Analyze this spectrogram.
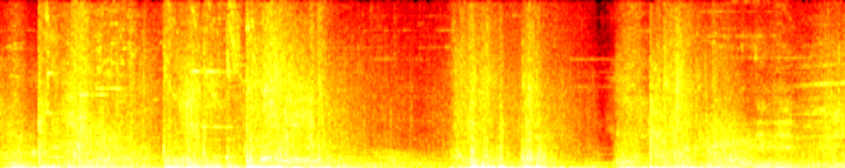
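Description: Magic spells crackle and burst with impacts during a chaotic battle.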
